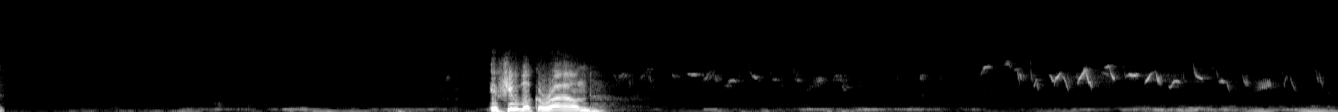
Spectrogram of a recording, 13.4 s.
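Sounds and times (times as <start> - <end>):
birds chirping outdoors: 2.8 - 13.3
speech: 4.9 - 6.1.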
